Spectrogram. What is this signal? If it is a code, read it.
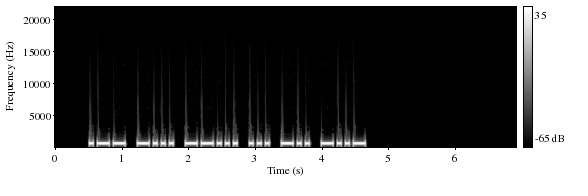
Morse code, heard as a keyed tone, about 20 wpm, 700 Hz. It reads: WB7SDX
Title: USA Call Signs - 6 Characters - Repeated 3x - 20wpm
